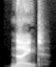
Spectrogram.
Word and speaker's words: night: Night, night. There we have two silent letters.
